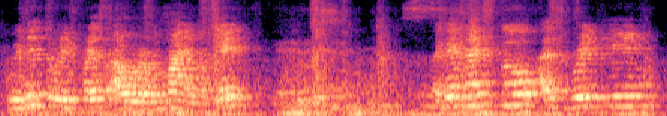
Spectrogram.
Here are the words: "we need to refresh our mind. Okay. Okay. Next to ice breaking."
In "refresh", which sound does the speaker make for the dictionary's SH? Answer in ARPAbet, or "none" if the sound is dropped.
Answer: S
